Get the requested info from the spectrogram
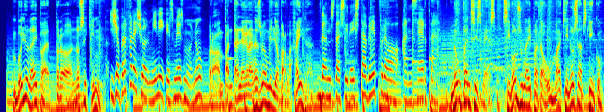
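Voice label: Catalan General; GoLocalise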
